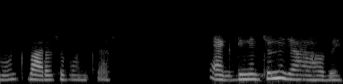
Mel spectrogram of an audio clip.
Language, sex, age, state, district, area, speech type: Bengali, female, 30-45, West Bengal, Jhargram, rural, conversation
